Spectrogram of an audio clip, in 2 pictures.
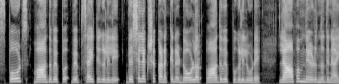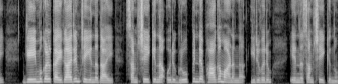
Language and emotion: Malayalam, neutral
